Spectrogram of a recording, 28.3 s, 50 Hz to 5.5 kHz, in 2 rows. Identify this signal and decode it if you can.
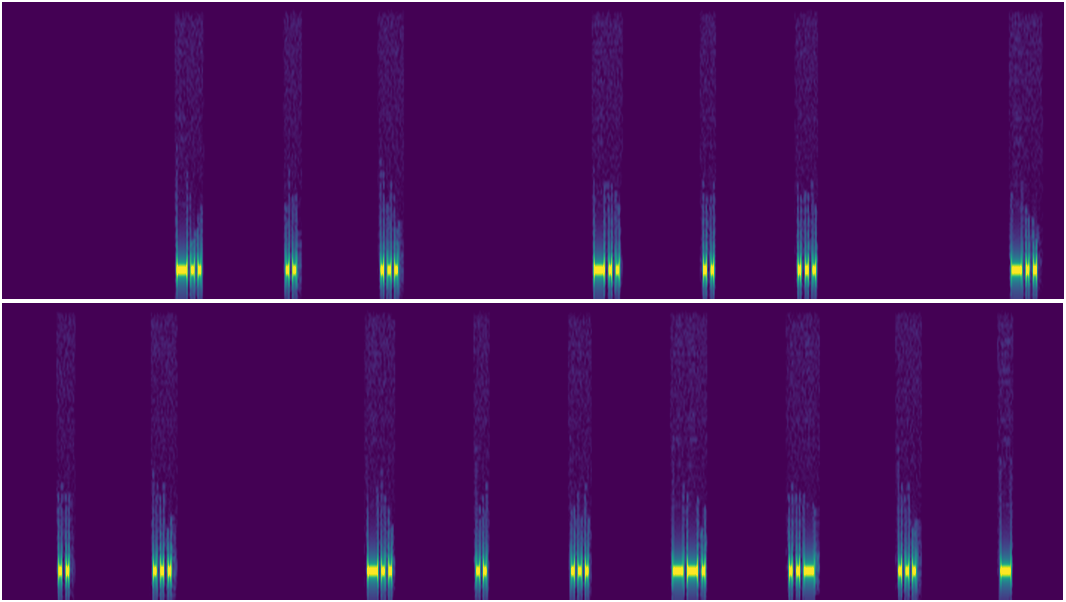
Morse code, heard as a keyed tone, about 25 wpm, spaced as for 7 wpm, 600 Hz. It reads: DIS DIS DIS DISGUST
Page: fundamental-practice-files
